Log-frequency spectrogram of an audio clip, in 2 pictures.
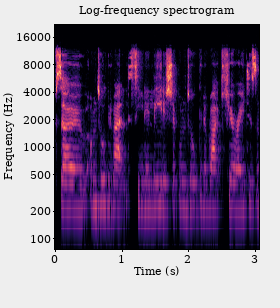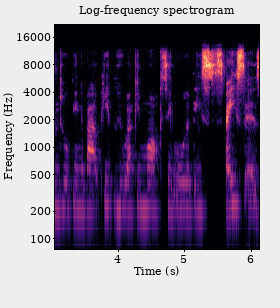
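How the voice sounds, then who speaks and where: A woman with a British accent talks at a very fast pace. Her voice is somewhat breathy. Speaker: community heritage project worker. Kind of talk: panel talk. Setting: video call.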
